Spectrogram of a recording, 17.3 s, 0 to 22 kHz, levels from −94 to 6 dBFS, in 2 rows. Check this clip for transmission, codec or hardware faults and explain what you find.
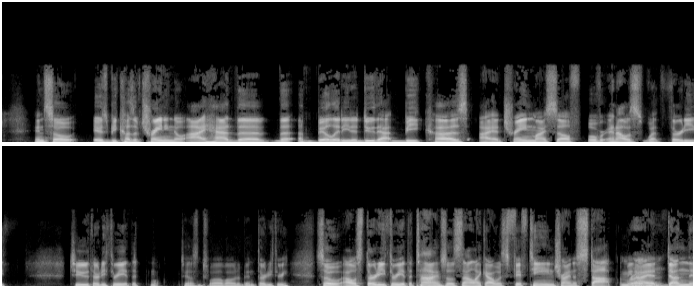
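The speech shows two related timing faults, heard over an Opus call path whose audio tops out around 12 kHz.

Clock drift between sender and receiver runs through the whole clip. The sender's clock runs roughly 4 percent fast, so the receiver's jitter buffer keeps overfilling. The receiver must keep discarding audio to hold latency down, which produces small, irregular hiccups throughout.

Repeated timing corrections run from 0.34 s to 17.28 s. The receiver keeps cutting short pieces out of the stream, all in the same direction but unevenly spaced, and the net playback speed comes to 104 percent. Each cut is slight.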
